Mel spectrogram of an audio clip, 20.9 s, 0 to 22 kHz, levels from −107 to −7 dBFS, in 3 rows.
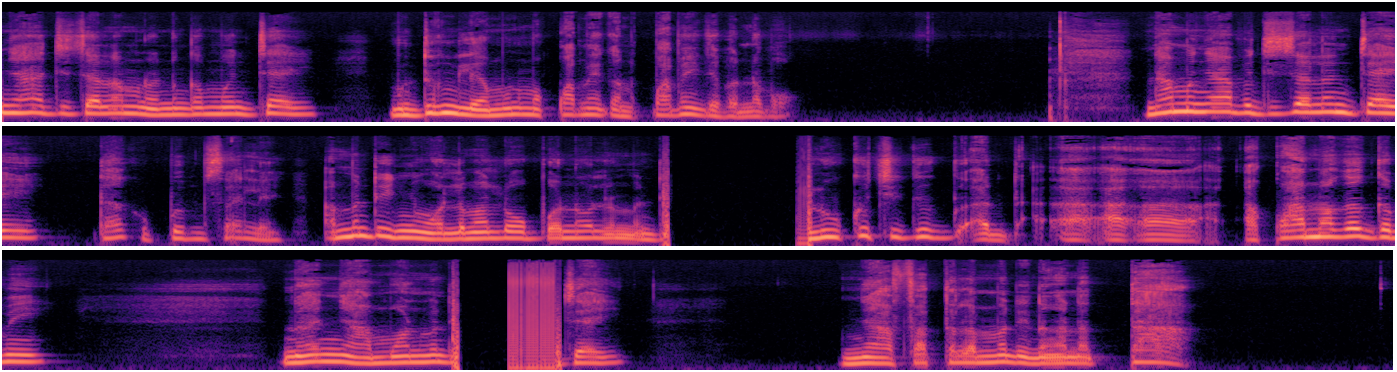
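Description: At 10.27 s a cable pulled and plugged in interrupts the speech: a pop, about 0.70 s of near silence, a 58 ms burst of 60 Hz mains buzz as the tip touches, then a second pop at 11.02 s. The same thing happens at 16.18 s, with about 0.49 s unplugged and a longer 230 ms buzz at 50 Hz before the pop at 16.72 s. The hum between the pops sets this apart from a plain dropout.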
